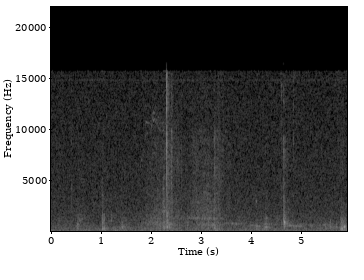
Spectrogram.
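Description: Small clicks and taps sound close by as a component is handled.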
